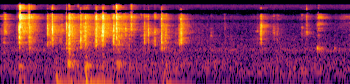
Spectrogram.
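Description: Typing on a computer keyboard: a quick run of keystrokes lasting about two seconds, then two single key clicks near the end.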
